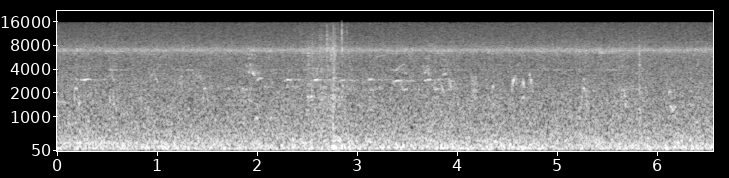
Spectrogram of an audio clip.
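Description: Near silence: faint outdoor ambience with a steady high hiss and a few faint chirps a little under three seconds in.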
